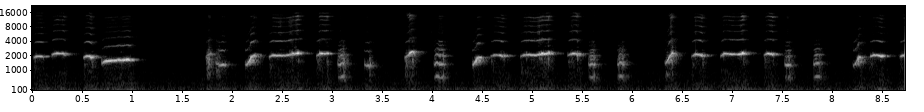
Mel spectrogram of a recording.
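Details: Pet cockatiel whistling a lively song of clear, slurred notes, many rising sharply then holding steady, in quick bursts with a brief pause near the start, indoors and otherwise quiet.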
